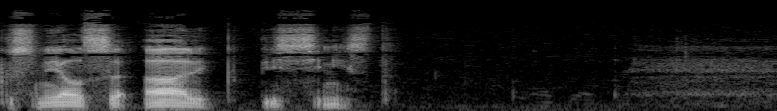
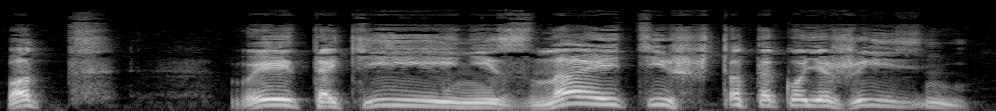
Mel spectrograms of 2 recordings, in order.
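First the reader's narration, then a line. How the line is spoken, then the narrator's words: Loud shout. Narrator (Russian): громко кричал оптимист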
